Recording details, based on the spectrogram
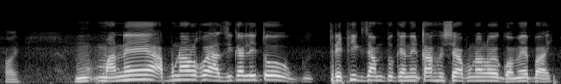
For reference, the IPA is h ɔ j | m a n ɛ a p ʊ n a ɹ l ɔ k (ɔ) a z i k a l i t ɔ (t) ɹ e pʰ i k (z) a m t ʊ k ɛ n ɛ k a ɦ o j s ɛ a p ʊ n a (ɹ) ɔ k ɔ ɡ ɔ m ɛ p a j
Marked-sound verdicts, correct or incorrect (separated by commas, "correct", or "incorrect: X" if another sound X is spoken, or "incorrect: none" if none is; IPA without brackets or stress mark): correct, correct, correct, incorrect: l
